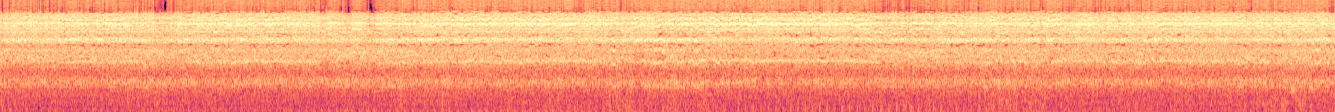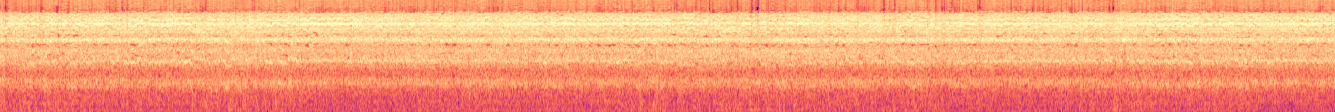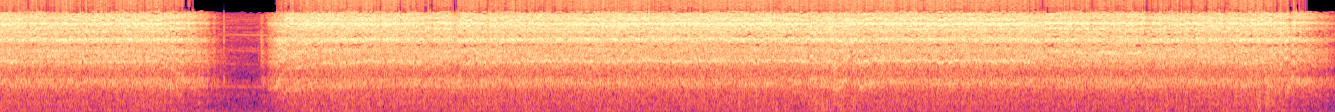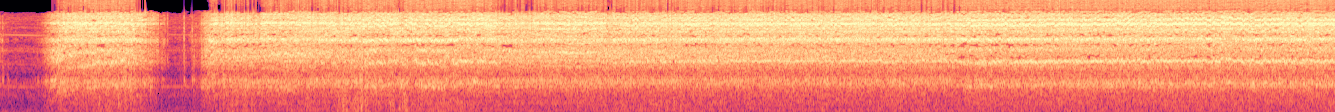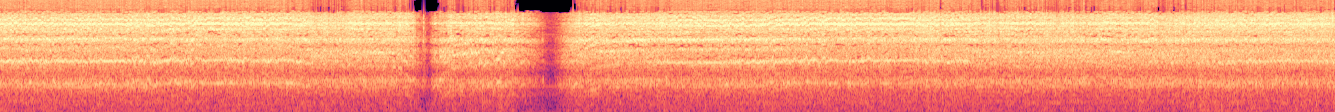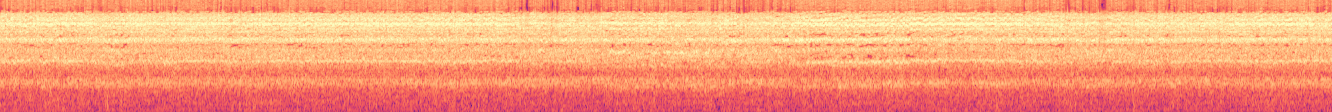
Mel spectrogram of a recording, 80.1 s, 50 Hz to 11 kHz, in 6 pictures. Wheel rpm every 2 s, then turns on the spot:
230, 230, 230, 230, 230, 230, 230, 230, 240, 230, 220, 230, 230, 230, 100, 220, 230, 240, 230, 180, 90, 170, 210, 230, 230, 210, 210, 220, 190, 130, 220, 220, 230, 230, 230, 230, 220, 220, 230, 230.
none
